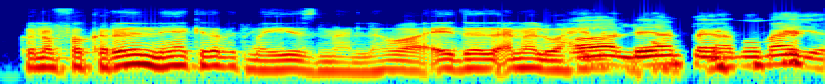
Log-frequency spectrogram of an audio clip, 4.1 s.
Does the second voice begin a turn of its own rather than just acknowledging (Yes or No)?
Yes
